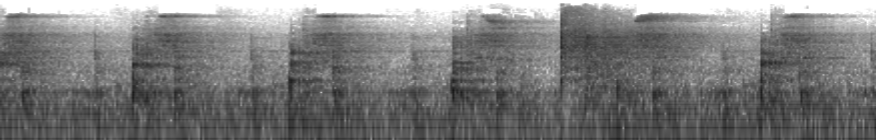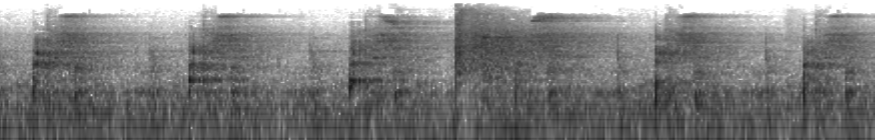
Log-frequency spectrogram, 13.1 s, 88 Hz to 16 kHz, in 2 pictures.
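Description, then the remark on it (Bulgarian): A genuine early Otto gas engine of the type built by Otto and Langen's company, like one shown at the 1867 Paris exhibition, runs with a steady, loud mechanical rhythm: a sharp clank or thump roughly every second, each followed by a metallic ringing wash. No voices. “Така звучи истинска машина на Ото от това време.”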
